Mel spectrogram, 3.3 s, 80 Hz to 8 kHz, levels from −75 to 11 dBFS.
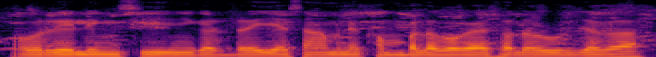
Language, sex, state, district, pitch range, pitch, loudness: Hindi, male, Uttar Pradesh, Shamli, 110-115 Hz, 110 Hz, -16 LUFS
